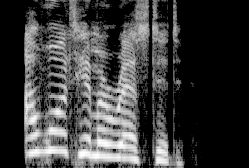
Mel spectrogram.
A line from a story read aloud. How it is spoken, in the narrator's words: she yelled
